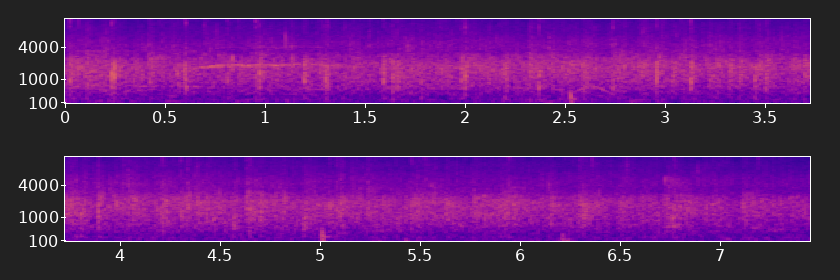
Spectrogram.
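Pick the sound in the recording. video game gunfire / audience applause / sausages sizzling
audience applause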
